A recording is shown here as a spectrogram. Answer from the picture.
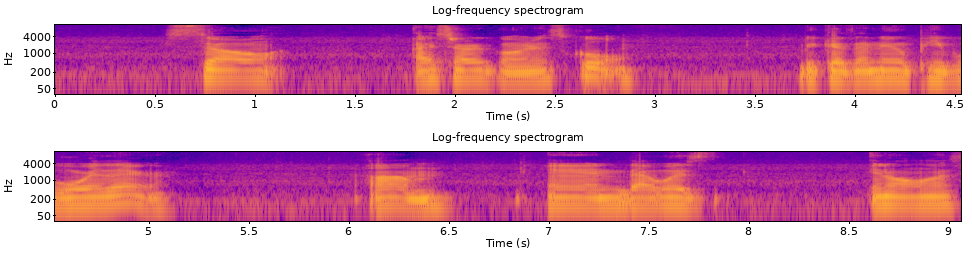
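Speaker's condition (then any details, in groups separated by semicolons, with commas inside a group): Traumatic brain injury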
